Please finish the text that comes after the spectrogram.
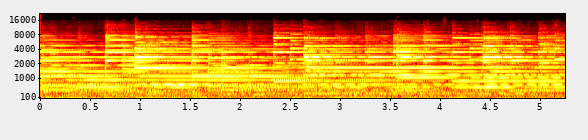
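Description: Carillon bells in Saint-Quentin, played by hand and feet through clappers on the bells, ring out loud and close in a slow melodic sequence of overlapping struck tones with long ringing decay.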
